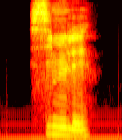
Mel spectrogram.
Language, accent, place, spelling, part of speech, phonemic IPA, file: French, France, Lyon, simuler, verb, /si.my.le/, LL-Q150 (fra)-simuler.wav
- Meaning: 1. to feign, to fake, to put on, to pretend to have 2. to dive (to pretend to be fouled in order to gain an advantage) 3. to fake it (to feign to be enjoying sex; to pretend to have an orgasm)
